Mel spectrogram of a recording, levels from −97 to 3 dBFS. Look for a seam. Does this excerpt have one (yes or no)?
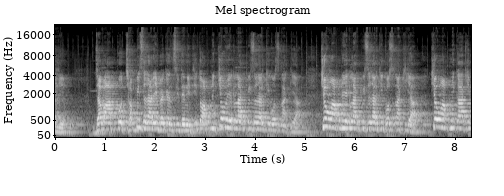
no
